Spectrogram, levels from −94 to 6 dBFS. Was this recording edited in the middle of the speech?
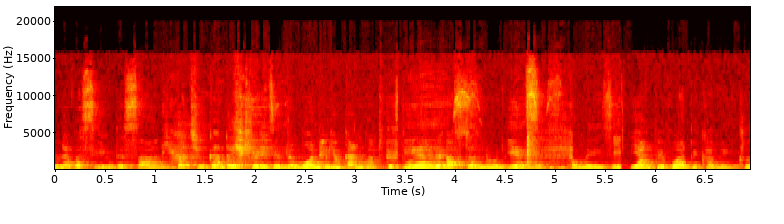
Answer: yes; 1 cut; at 5.6 s

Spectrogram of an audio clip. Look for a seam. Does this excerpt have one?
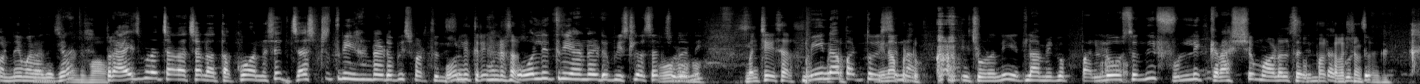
yes; 1 cut; at 9.5 s

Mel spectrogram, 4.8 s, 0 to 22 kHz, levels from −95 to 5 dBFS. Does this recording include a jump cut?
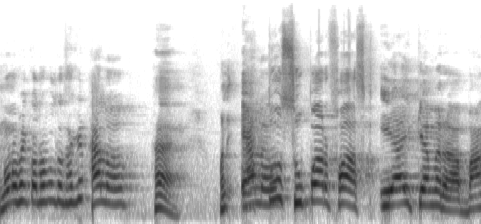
no; 0 cuts

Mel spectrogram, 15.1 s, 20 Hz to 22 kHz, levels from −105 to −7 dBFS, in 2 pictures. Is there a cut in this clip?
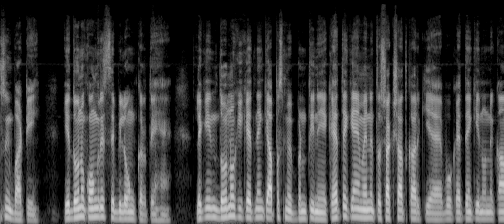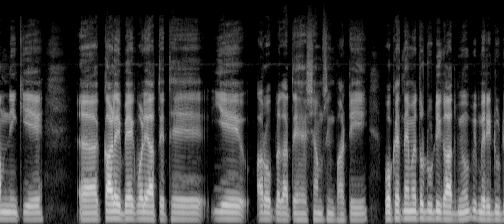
no; 0 cuts

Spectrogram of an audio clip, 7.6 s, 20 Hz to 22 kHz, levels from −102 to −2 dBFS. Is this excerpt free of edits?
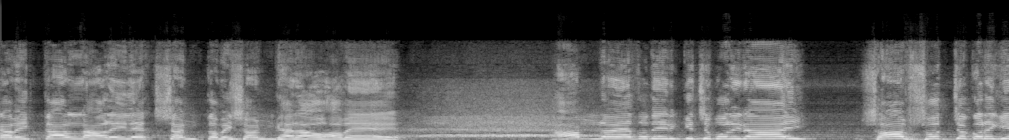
yes; 0 cuts

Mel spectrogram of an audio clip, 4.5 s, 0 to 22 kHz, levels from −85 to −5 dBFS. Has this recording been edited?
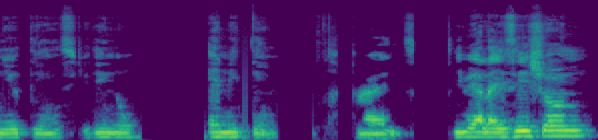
no; 0 cuts

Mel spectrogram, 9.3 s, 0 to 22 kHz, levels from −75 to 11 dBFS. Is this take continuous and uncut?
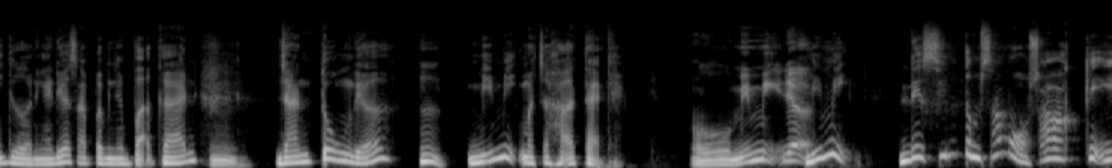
yes; 0 cuts

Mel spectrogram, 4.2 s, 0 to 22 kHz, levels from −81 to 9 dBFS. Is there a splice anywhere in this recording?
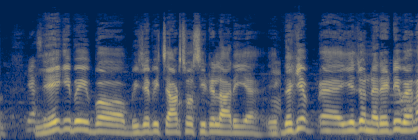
yes; 1 cut; at 2.8 s

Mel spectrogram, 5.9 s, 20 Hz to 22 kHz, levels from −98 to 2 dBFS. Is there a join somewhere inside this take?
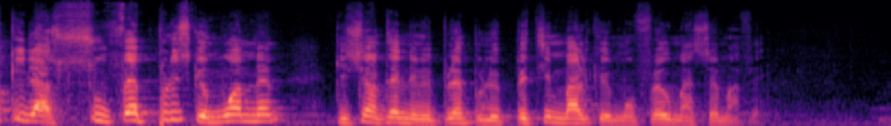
no; 0 cuts

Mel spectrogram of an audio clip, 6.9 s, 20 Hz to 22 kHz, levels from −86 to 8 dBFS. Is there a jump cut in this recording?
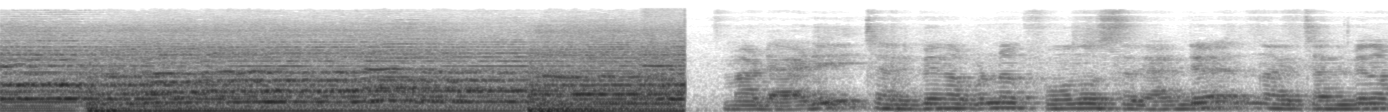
no; 0 cuts

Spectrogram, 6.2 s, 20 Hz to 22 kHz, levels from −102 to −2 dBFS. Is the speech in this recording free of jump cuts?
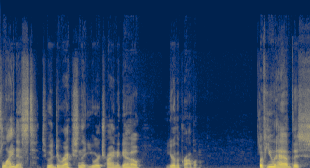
no; 1 cut; at 5.2 s

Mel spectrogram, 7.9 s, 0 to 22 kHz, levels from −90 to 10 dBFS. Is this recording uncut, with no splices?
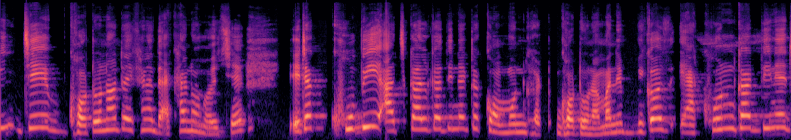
yes; 0 cuts

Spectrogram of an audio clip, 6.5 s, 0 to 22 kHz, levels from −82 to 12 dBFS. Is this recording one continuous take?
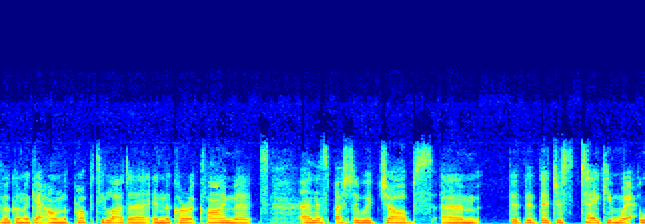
no; 2 cuts; at 3.0 s, 4.9 s

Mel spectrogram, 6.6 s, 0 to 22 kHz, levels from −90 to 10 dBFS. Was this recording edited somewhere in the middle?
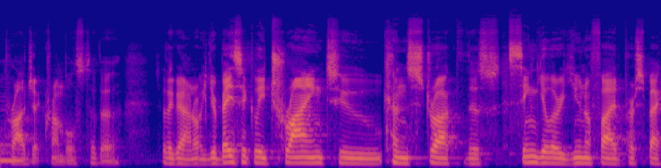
yes; 2 cuts; at 2.0 s, 5.1 s

